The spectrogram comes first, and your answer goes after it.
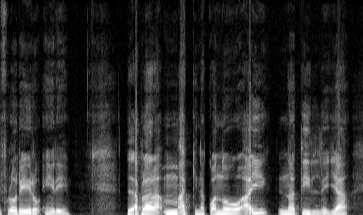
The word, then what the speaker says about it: máquina: Entonces máquina en ma, máquina, ahí está, sílaba tónica.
